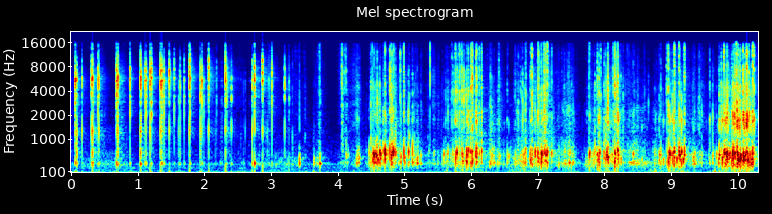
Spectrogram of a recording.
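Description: A palm-sized pink plastic detangling hairbrush with a hollow back and bristles underneath is held in both hands and tapped and scratched on its smooth back with long acrylic nails. Quick, sharp clicking taps come first, then give way to denser, brighter scratching and crinkly rasping with a hollow, mid-pitched tone, and each sound stops almost instantly.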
